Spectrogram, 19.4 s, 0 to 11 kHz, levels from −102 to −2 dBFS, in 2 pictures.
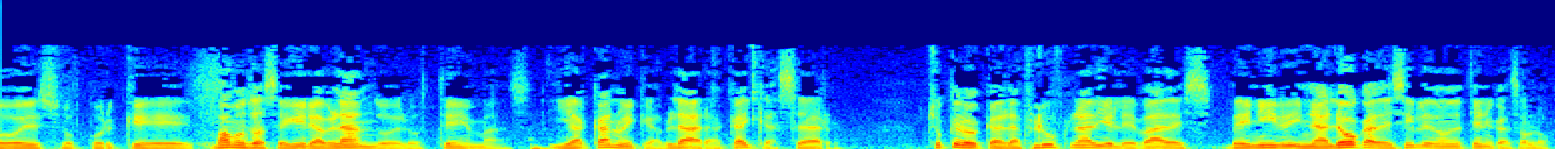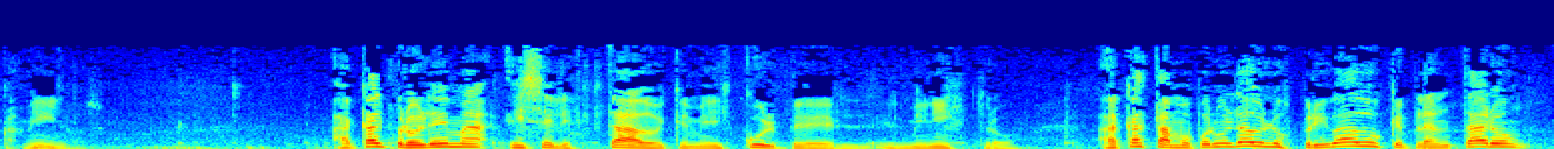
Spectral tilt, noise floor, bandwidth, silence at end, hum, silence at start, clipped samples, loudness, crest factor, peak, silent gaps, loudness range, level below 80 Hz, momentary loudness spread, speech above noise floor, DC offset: -7.5 dB/octave; -54 dBFS; 8 kHz; 0.2 s; none; 0 s; under 0.1%; -25 LUFS; 20 dB; -6 dBFS; none; 5 LU; -56 dBFS; 14 LU; 30 dB; under 0.1%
